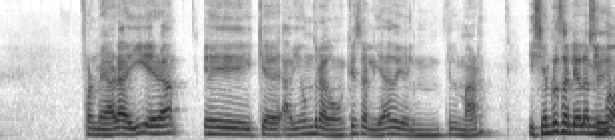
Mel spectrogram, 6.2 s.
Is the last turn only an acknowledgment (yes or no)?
yes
